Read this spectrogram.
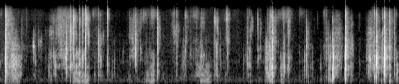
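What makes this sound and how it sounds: A printed foil face mask sachet is crumpled and crinkled between both hands with long nails. Quiet bursts of crisp, crackling crinkles come in short clusters separated by brief pauses, with bright high edges over a midrange body and almost no low end.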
